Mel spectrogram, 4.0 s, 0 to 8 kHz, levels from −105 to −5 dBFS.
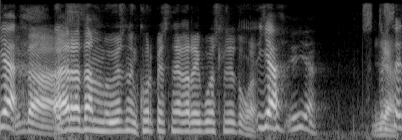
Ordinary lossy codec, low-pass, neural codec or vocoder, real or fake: none; 7.2 kHz; none; real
